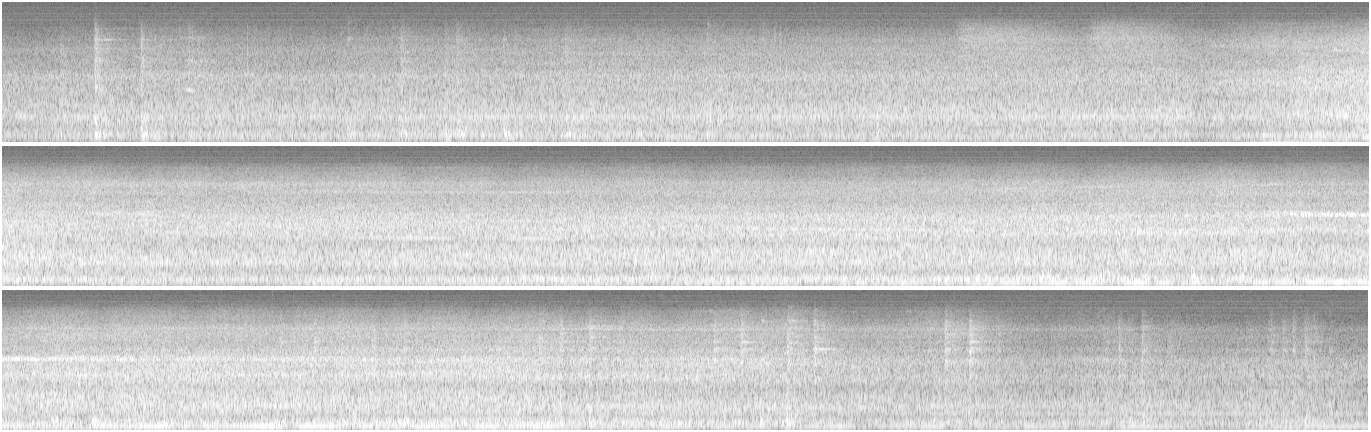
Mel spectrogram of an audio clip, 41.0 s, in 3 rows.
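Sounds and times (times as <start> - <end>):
diesel train engine: 0.0 - 41.0
rail and wheel noise: 0.0 - 41.0.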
